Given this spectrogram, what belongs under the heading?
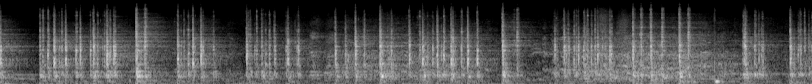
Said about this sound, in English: will tap out something for you to identify on a different keyboard.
